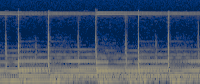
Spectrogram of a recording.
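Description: Instrumental background music: a quick, even run of notes over held chords.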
